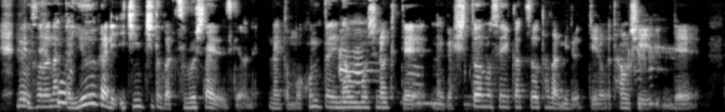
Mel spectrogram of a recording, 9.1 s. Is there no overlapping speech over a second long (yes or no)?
no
